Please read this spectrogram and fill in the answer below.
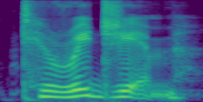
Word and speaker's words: pterygium: The medical name is terriium. You know, like with a silent P.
